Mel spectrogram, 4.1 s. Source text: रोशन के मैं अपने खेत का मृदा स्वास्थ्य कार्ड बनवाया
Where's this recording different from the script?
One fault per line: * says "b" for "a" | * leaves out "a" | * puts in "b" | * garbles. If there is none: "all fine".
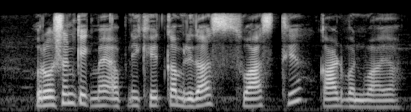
all fine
